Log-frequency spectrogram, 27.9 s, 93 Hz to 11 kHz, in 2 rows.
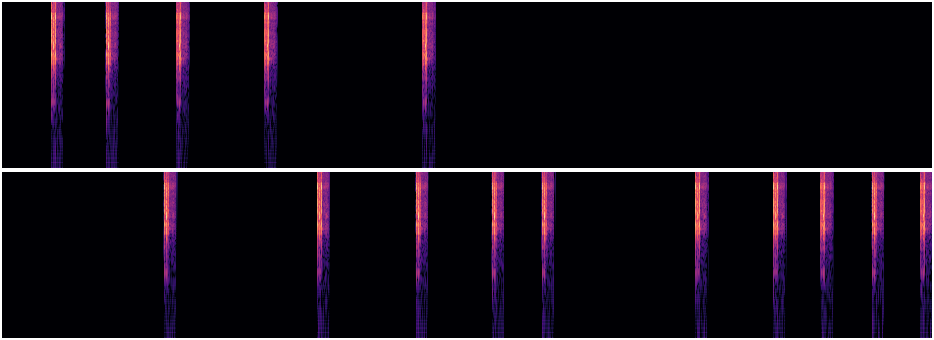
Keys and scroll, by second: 0.8-3.4 typing, 4.6-7.2 typing, 13.9-14.9 typing, 15.9-27.9 typing.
